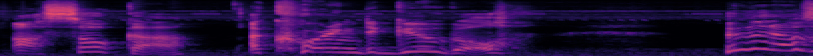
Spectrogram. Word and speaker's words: Ahsoka: Ahsoka. Ahsoka. Oh, so I was pretty much right. There's an H in there, but it's pronounced Ahsoka, according to Google.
